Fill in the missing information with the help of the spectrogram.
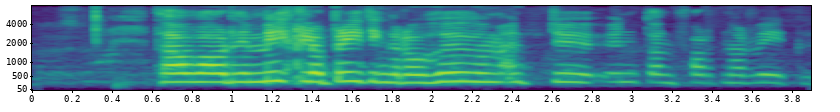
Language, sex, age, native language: Icelandic, male, 11, Icelandic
